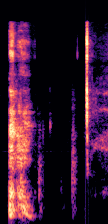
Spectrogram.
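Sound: coughing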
